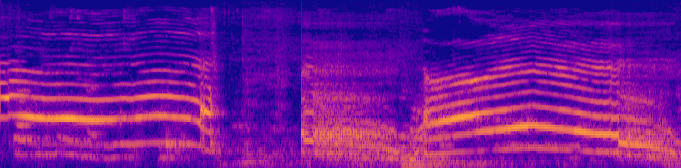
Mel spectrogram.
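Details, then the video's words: Lone hungry, thirsty street cat calling in fear: a level two-second wail that breaks off, a short silence, then a rough noisy burst and a second long cry that arches up and slowly drops. "बिल्ली की डरावनी आवाज। एक भूखी प्यासी बिल्ली। Street cat ki scary voice"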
